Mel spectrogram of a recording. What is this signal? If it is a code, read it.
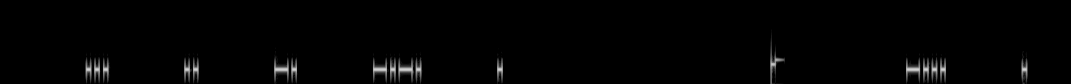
Morse code, heard as a keyed tone, about 27 wpm, spaced as for 10 wpm, 700 Hz. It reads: SINCE BE
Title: 6x Character Spacing - Top 500 Words - 28wpm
